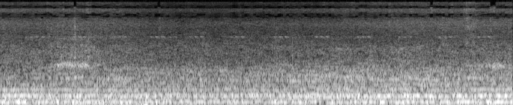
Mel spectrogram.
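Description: A colony of honey bees drones around an open beehive, the buzzing thick, near and unbroken throughout, no talking.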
